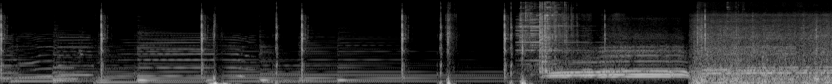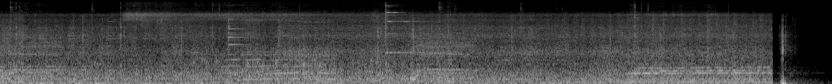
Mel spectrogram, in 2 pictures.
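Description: Locomotive running in the video game Railway Empire: a run of sharp clicks and tones first, then a loud sustained rumble of rolling train with squealing tones over it, ending abruptly.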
